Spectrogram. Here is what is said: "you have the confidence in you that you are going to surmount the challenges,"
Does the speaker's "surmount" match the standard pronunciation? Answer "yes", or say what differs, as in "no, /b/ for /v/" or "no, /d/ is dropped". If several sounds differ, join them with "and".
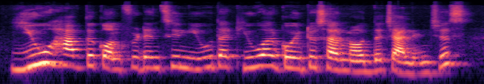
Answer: no, /n/ is dropped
